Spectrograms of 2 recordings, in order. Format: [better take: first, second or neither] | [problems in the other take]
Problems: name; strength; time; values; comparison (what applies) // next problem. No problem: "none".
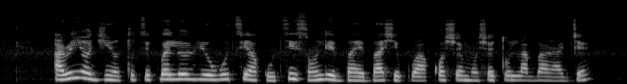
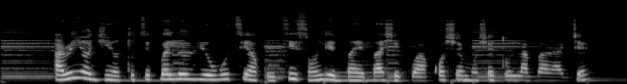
first | noise reduction (classical method log-MMSE)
